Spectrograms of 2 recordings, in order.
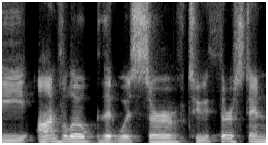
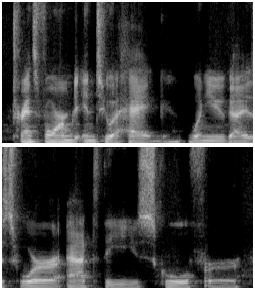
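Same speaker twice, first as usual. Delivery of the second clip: ordinary talk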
